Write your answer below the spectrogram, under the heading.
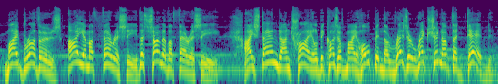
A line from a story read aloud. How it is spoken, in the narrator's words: Paul, knowing that some of them were Sadducees and the others Pharisees, called out on the Sanhedrin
